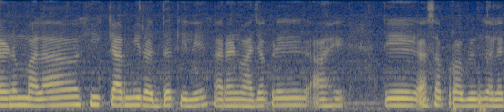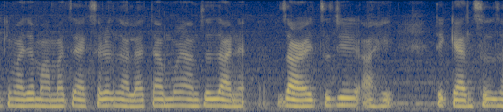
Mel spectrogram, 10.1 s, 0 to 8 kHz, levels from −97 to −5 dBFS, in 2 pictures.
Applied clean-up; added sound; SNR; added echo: none; Engine; 19 dB; none.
